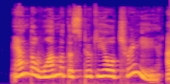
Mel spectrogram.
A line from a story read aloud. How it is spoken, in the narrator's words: I said excitedly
